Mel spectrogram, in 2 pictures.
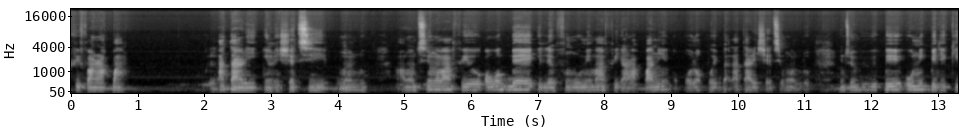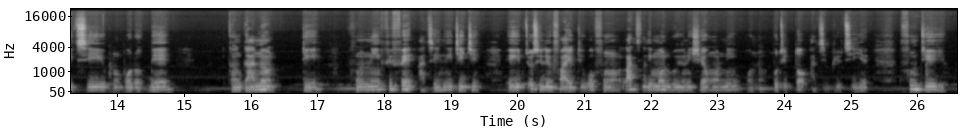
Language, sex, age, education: Yoruba, female, 15-29, tertiary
